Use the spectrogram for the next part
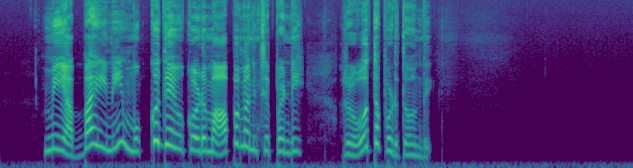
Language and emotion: Telugu, disgusted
